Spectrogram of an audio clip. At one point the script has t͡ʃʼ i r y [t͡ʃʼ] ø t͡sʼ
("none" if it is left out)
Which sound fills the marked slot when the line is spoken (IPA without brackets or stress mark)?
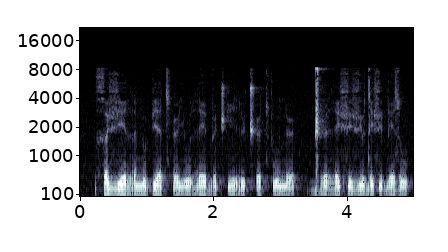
t͡ʃʼ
